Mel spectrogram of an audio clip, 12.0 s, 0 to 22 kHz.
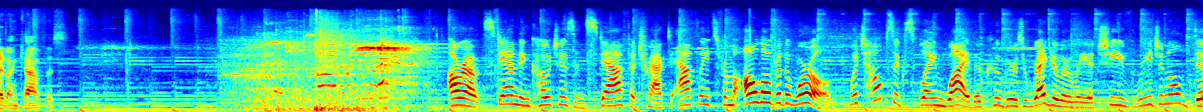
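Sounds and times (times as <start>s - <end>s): players and spectators calling out: 2.2s - 4.6s.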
